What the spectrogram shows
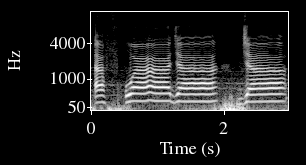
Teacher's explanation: Dua harakat namanya mad iwad. Berlaku ketika wakaf saja. Kalau tak wakaf tak ada mad iwad ya.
